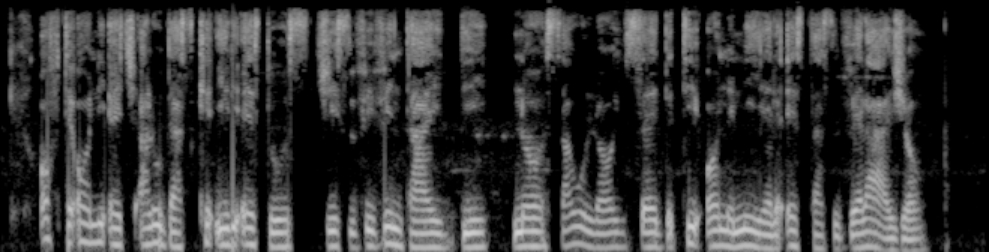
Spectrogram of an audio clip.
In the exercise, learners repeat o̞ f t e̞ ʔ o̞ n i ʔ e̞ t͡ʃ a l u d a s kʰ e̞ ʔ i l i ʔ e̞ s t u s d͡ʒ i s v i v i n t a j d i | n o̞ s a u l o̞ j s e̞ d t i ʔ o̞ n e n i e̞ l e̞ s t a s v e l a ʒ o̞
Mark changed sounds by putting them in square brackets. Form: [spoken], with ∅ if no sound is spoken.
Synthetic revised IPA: o̞ f t e̞ ʔ o̞ n i ʔ e̞ t͡ʃ a l u d a s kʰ e̞ ʔ i l i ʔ e̞ s t u s d͡ʒ i s v i v i n t a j d i | n o̞ s a u l o̞ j s e̞ d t i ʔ o̞ n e n i e̞ l e̞ s t a s v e l a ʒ o̞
